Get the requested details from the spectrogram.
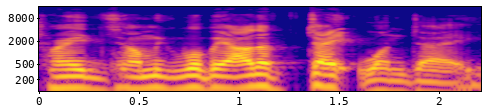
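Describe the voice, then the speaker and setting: In a put-on character voice, the speaker growls at a moderate pace with a raspy sound. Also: man. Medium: read story. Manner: growling, sneering.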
